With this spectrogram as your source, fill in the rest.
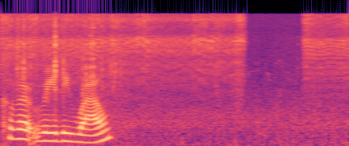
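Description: An aerosol spray can hisses in short bursts.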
